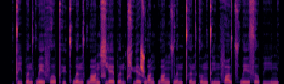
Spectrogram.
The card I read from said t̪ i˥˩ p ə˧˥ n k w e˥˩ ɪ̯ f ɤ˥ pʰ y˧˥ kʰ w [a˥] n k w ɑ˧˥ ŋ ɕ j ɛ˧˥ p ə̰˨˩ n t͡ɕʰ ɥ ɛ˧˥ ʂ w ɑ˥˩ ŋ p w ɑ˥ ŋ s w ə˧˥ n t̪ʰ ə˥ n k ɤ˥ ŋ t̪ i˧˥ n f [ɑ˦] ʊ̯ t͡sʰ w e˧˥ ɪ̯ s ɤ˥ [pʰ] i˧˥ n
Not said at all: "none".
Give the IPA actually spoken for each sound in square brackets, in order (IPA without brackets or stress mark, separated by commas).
ə˥, ɑ˥˩, p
